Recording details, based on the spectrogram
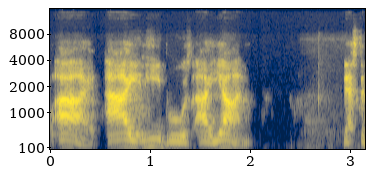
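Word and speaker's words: ע: actually means your i i in Hebrew is aan that's the name of that letter aan I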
